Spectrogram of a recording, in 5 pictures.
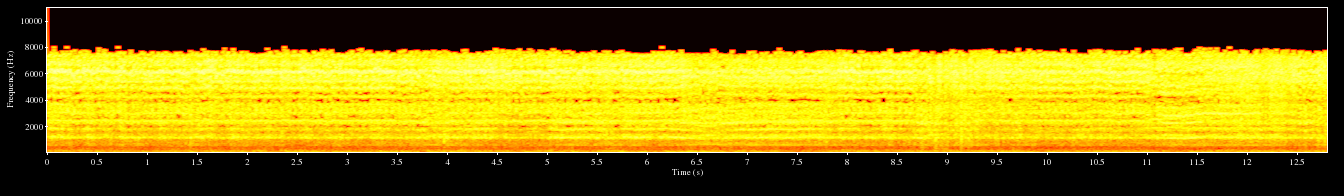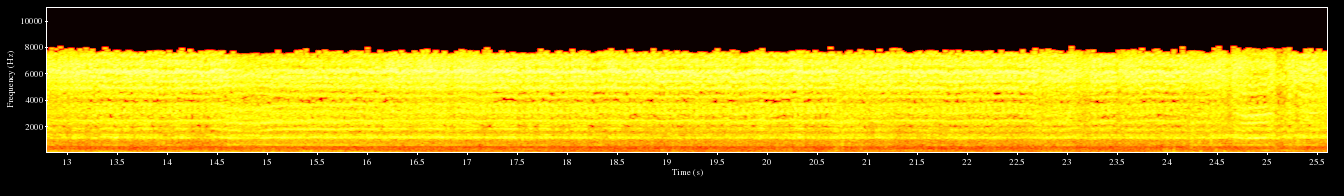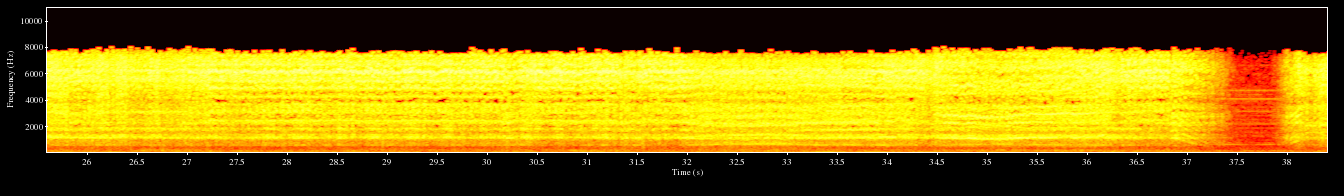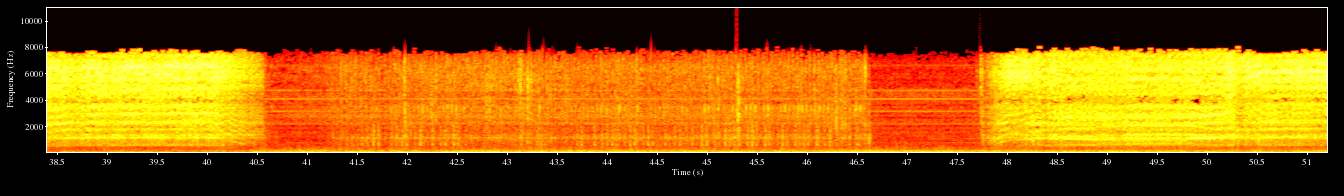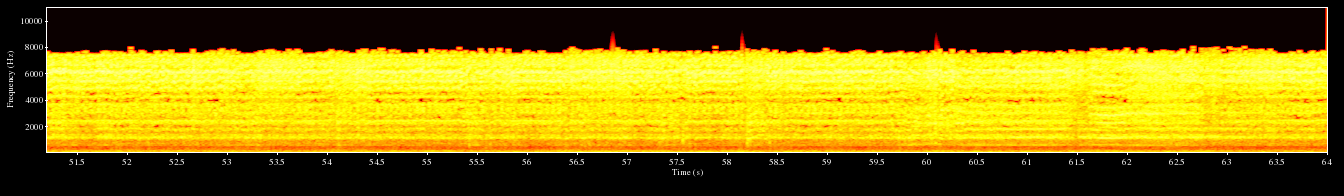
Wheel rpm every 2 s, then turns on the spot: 160, 160, 160, 160, 160, 160, 160, 160, 160, 160, 160, 160, 160, 160, 160, 160, 160, 160, 70, 130, 30, 20, 10, 20, 140, 160, 160, 160, 160, 160, 160, 160.
40-46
